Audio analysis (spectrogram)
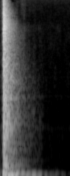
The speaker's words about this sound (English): slammed her hand on the table.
